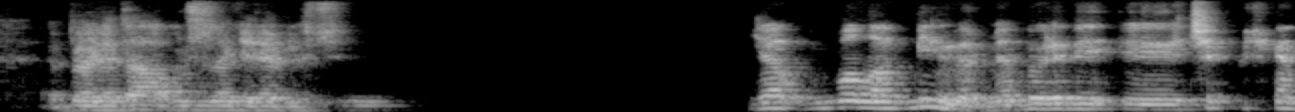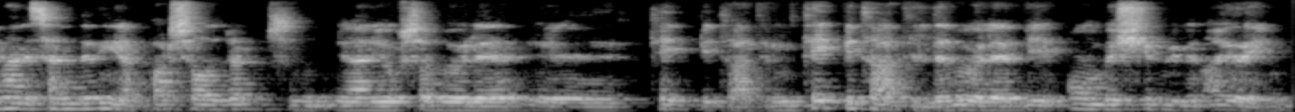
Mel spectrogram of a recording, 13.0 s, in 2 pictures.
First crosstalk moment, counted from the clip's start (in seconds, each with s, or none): none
